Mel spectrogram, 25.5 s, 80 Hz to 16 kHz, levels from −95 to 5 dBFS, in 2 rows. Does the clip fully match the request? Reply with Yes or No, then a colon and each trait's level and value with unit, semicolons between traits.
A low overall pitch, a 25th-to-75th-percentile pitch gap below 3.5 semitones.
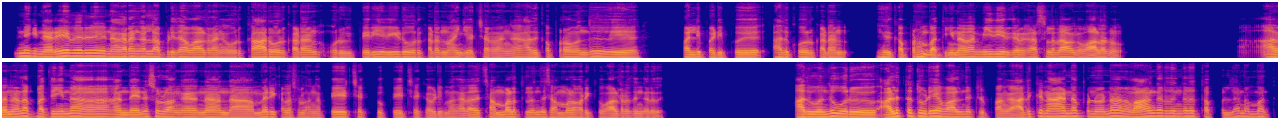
Yes: low, 125 Hz; average, 3.1 semitones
